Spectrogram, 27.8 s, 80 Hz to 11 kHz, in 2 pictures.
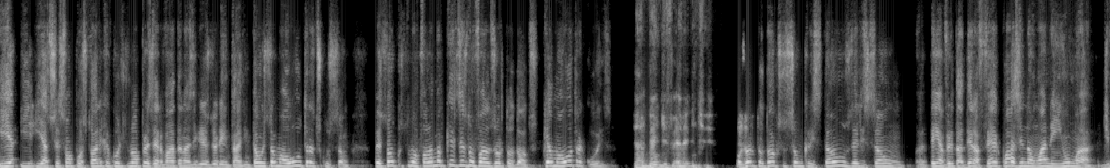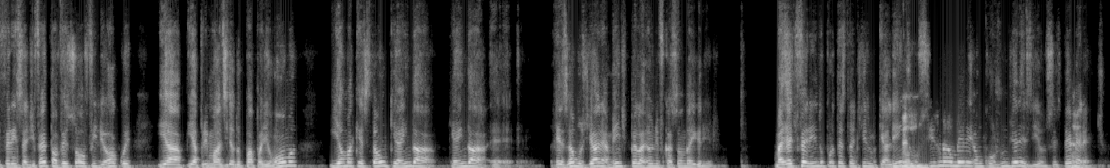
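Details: Man with spasmodic dysphonia treated with toxin injections; the toxin is wearing off, and he says his voice is worse than last time because signs return after 3–4 months, with the next injection due in early July; spasmodic dysphonia.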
